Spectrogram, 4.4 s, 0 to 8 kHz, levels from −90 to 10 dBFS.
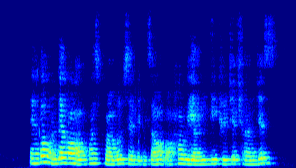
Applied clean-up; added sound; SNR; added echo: neural mask model DeepFilterNet 3.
